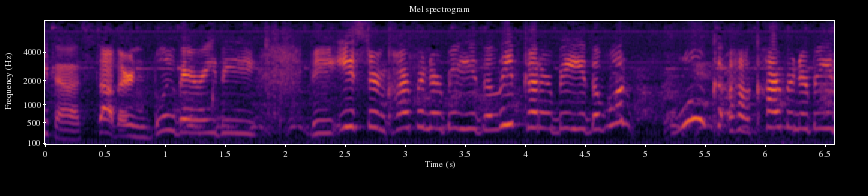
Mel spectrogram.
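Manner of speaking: high, loud, eager listing of bees; gushing enthusiasm. Acted. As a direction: rave to a reluctant friend. Narrator's own quoted enthusiastic pitch.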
